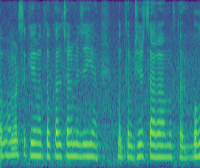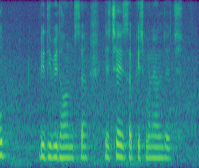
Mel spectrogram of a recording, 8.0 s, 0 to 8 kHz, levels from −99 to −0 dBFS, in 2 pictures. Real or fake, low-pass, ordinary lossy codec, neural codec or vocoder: real; none; none; none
